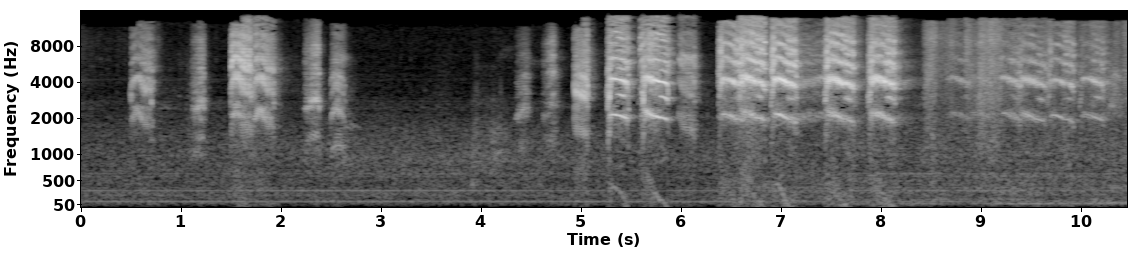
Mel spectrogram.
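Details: A pet flock of conures let out to fly in Iowa in early spring 2003 gives harsh, buzzy squawks in short bursts, sparse at first, then coming rapidly, several a second, over a low steady hum.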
